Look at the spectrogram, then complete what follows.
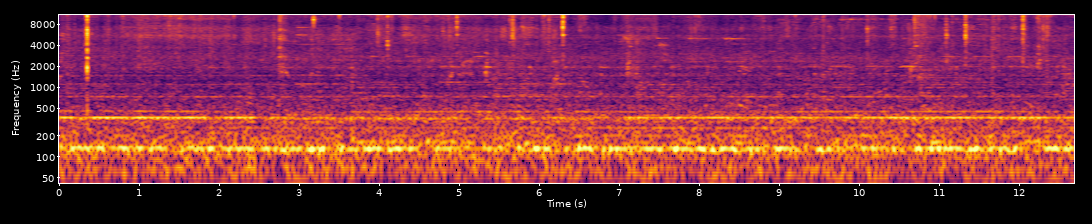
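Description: Cabin noise of an Airbus A330-200 taxiing, heard from a seat beside the wing: its General Electric CF6-80E1 turbofans running steadily at idle, a constant low drone with a fainter higher hum and no spool-up.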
